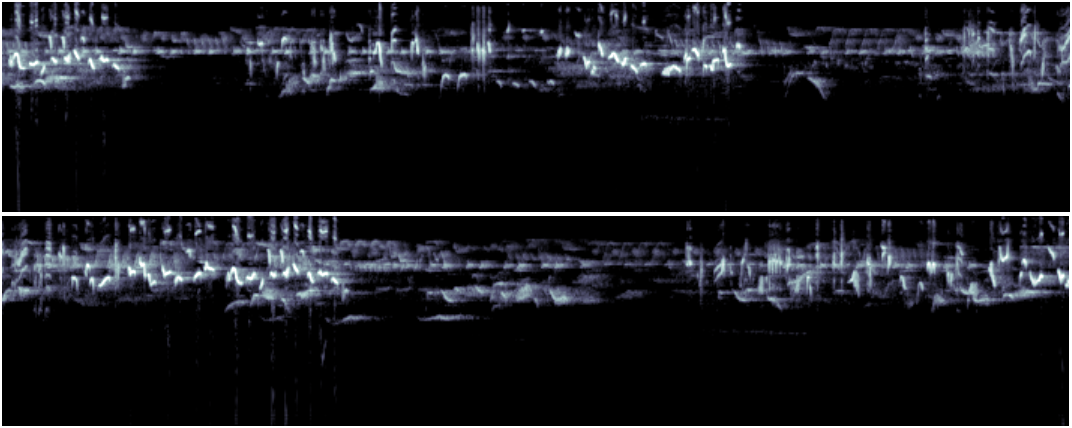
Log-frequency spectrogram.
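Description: Songbirds singing: rapid, high twittering and chirping phrases that overlap and come in bursts of a few seconds, with a thin steady high tone beneath them.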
